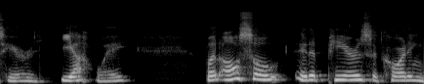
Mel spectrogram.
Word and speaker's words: Yahweh: the God of Israel whose name we will pronounce here Yahweh but also it appears according to this analysis in several particular places.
